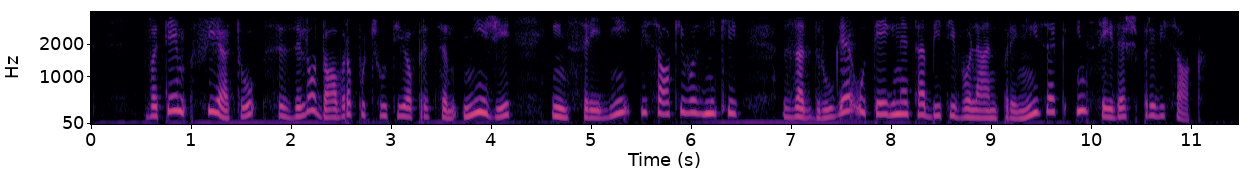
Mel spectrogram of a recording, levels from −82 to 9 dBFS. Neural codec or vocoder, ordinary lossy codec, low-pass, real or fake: none; MP3, 24 kbps; 3.6 kHz; real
